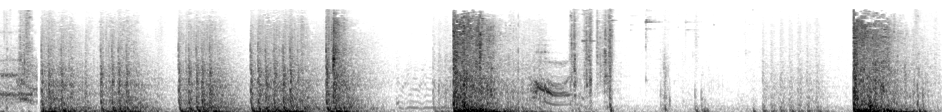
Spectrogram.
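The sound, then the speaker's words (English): Gunfire in a video game: many loud, rapid bursts of shots in irregular clusters, with short gaps between volleys and one last heavy burst near the end. “Whoa, why are they shooting?”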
